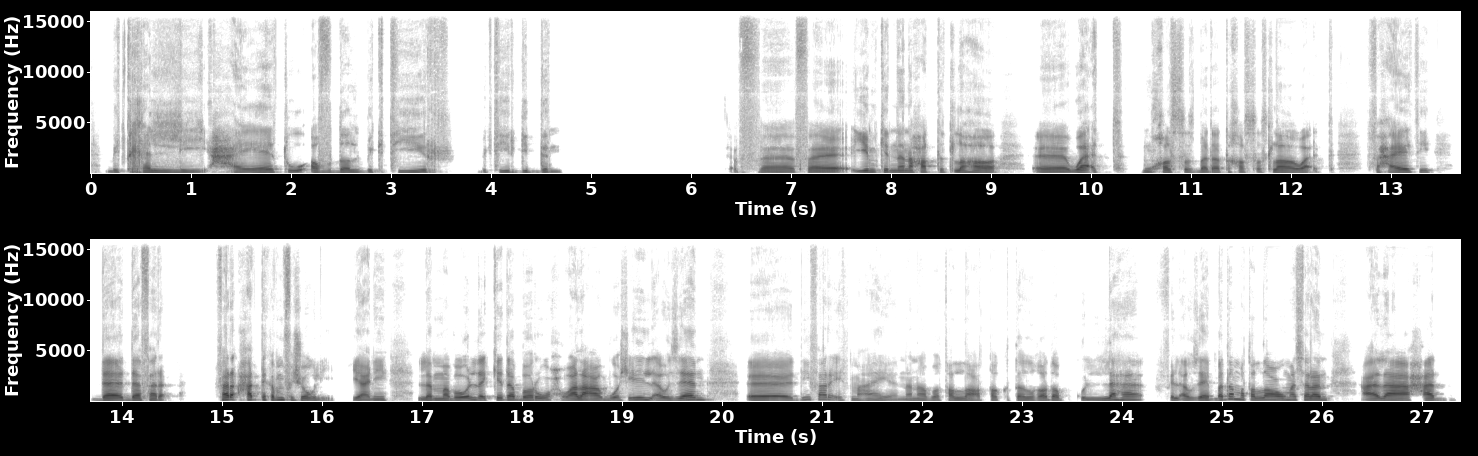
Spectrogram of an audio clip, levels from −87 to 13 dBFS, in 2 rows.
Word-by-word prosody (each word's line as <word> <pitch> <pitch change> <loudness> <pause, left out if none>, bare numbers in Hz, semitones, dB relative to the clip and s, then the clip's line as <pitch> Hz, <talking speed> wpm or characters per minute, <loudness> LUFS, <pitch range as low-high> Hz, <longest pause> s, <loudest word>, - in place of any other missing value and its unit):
بتخلِّي 120 +1 -3
حياته 130 +5 -1
أفضل 130 -2 -2
بكتير، 115 0 -8 0.2
بكتير 125 0 -9
جدًا. 110 -6 -8 1.8
ف - - -14 0.3
فيمكن 120 +9 +1
إن 135 - -1
أنا 145 +1 +2
حطِّيت 120 -2 -3
لها 135 -4 +3 0.4
آآ، 110 -1 +2
وقت 135 +8 0
مُخصَّص، 135 +2 -3
بدأت 115 +3 -3
أخصِّص 110 +1 -7
لها 135 -1 +5
وقت 125 +1 -2 0.3
في - - -11
حياتي، 150 +2 +1 0.3
ده 145 +5 +7
ده 140 +2 +3
فرق. 155 -1 -2 0.4
فرق - - +6
حتى - - +2
كمان 185 - +1
في - - -5
شغلي، 155 - -2 0.2
يعني 115 0 -1 0.3
لمّا 125 +2 +1
باقول 145 +6 +3
لك 165 -2 0
كده، 180 +1 +1
بارُوح 160 +2 0
وألعَب 160 -3 +5
وأشيل 175 +8 -2
الأوزان، 170 +6 +1 0.4
آآ، 130 0 +5
دي 185 +13 -11
فرقت 205 - -6
معايا 120 -3 -9
إن 100 +3 -15
أنا 125 +1 -5
باطلّع 145 +7 -3
طاقة 150 -4 -7
الغضب 130 +7 -2
كلها 170 +10 -1
في 145 - -9
الأوزان 130 0 0
بدل 185 - 0
ما 220 - -2
أطلعه 180 0 +2
مثلًا 175 -2 +2 0.3
على 150 +2 +6
حد. 145 -1 +2
135 Hz, 125 wpm, -23 LUFS, 120-155 Hz, 1.8 s, ده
